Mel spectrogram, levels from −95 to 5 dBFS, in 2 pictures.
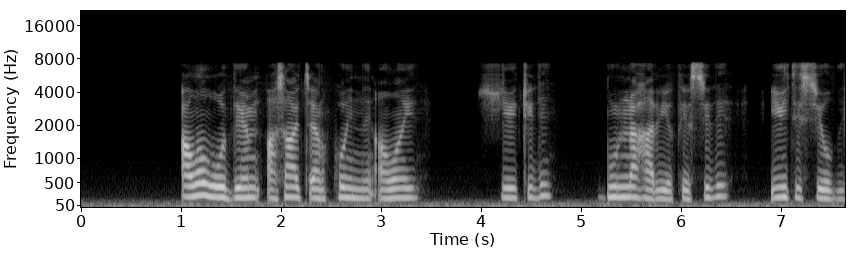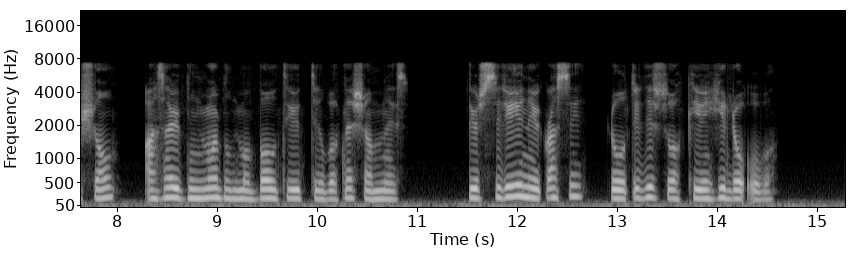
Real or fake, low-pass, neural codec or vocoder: fake; 7.2 kHz; autoencoder, 22.05 kHz, a latent of 192 numbers a frame, VITS, trained on many speakers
